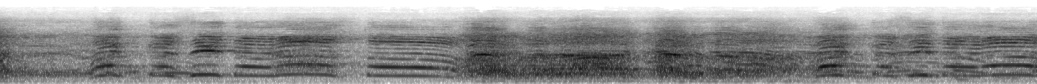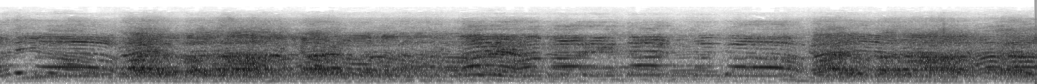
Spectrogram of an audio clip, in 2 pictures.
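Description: A large crowd shouts religious slogans in loud, rhythmic call-and-response bursts at a Shia majlis gathering in Allama Iqbal Town, Lahore, dense and continuous throughout.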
